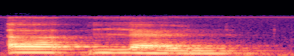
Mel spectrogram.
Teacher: one unstressed followed by stressed syllable, such as in the word alone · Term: I am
